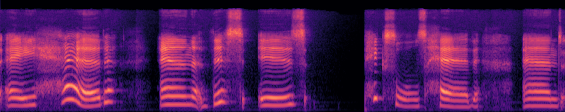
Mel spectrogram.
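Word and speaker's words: Pyxll: here we have a head and this is pixel's head and it's spelled as P YX l l it's pixel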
